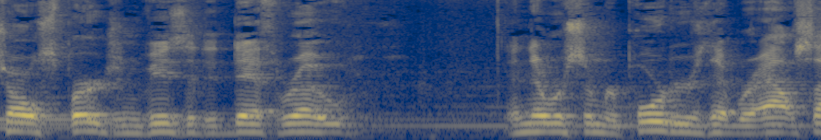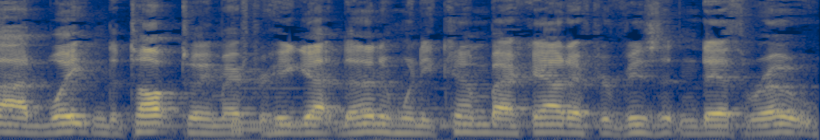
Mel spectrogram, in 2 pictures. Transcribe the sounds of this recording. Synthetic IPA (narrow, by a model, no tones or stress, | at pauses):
t͡ʃʰɑɹlˠspɜ˞d͡ʒɨ̃nvɪzɨɾɨd̚ɛθɹoʊ | ɨ̃nðə˞wə˞sʌ̃mɹəpʰɔɹɾə˞zðɨt̚wə˞aʊtsaɪd̚weɪɾɪ̃ŋtɨtʰɔk̚tʰɨɨ̃mæftə˞iɡɑt̚d̥ʌ̃nɨ̃nwɨ̃nikʰʌ̃mbækaʊɾæftə˞vɪzɨɾɪ̃ŋdɛθɹoʊ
